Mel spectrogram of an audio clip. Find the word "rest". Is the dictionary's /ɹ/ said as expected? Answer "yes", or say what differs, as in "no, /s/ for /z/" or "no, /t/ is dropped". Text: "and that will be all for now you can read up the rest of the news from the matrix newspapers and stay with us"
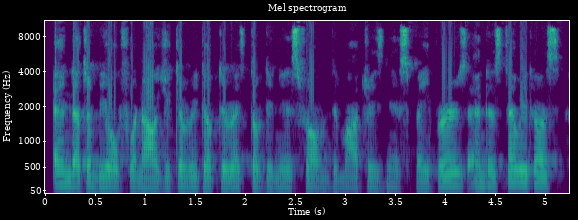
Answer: yes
